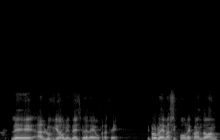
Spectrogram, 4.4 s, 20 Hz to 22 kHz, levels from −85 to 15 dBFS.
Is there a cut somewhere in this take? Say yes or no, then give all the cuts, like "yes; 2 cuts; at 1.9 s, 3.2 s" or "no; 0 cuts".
yes; 1 cut; at 1.6 s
